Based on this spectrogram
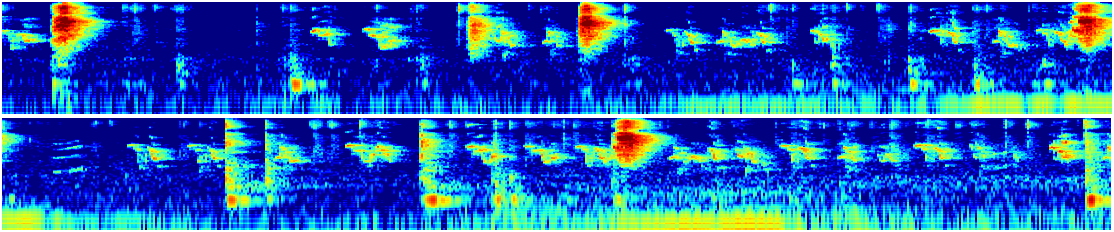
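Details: Bonded pair of pet peach-faced lovebirds near their nest box, staying close and touching beaks; busy run of shrill, scratchy chirps and squeaks with loud sharp clicks every second or two, steady low hum behind.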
